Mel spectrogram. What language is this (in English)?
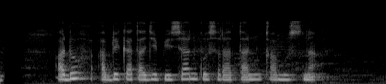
Sundanese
